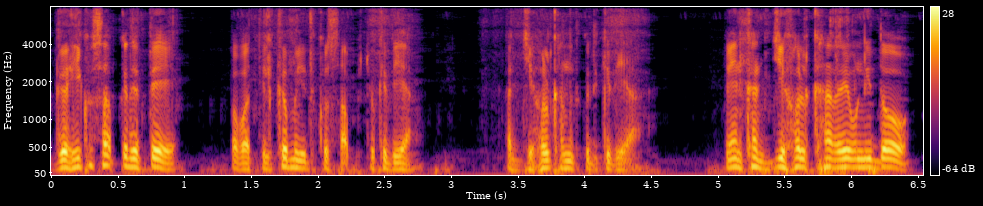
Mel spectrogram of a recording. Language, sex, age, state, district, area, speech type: Santali, male, 45-60, Odisha, Mayurbhanj, rural, spontaneous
